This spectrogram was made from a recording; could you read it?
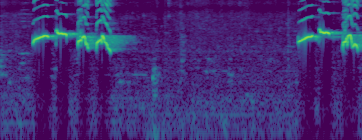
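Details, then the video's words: Orange-headed thrush lure song for stimulating a silent or stressed bird: two bursts of fluty, twisting whistled phrases separated by a roughly two-second silence. "pancingan Anis merah macet bunyi,males bunyi atau stres"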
